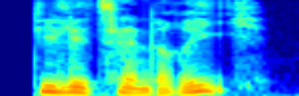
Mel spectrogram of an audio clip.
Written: dilettanteri

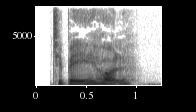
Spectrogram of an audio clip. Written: tilbageholde

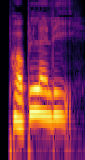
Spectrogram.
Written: poppelallé

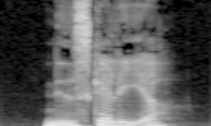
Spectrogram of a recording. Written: nedskalere

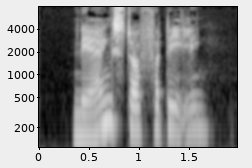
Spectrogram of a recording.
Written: næringsstoffordeling

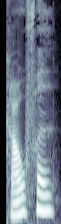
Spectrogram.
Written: gravfred

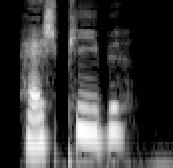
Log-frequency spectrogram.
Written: hashpibe

